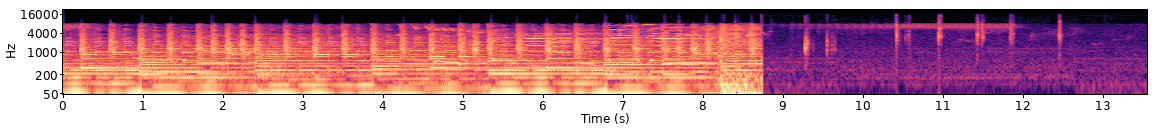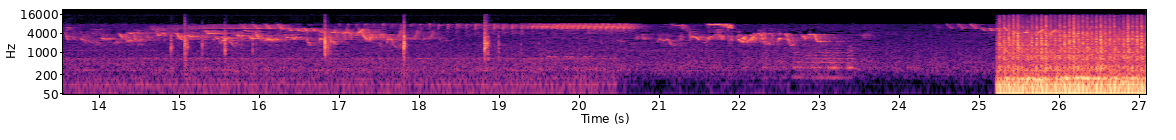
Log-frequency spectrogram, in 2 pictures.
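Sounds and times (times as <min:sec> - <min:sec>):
birds chirping: 0:06.9 - 0:23.7, 0:24.5 - 0:26.9
small hard objects set down: 0:09.2 - 0:09.8, 0:10.4 - 0:12.0, 0:14.9 - 0:16.0
high insect buzz: 0:22.5 - 0:23.8.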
